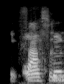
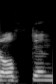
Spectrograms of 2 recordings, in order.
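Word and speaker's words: often: এখানে টি আসবে না ফাসেন অফেন আর অফটেন যে অফেন আর অফটেন হ্যাঁ অফ অফ দুটো বলতে পারবেন আপনি সমস্যা নাই অফটেন বলতে বলতে পারেন অফিনেও বলতে পারেন সমস্যা নাই এটাও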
